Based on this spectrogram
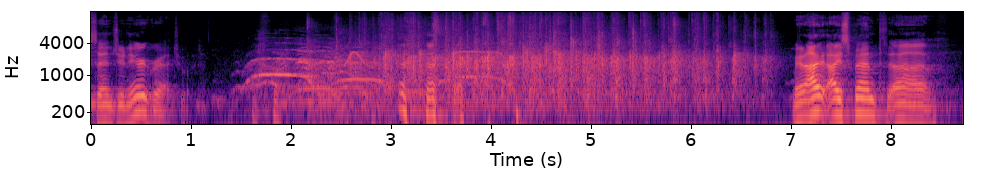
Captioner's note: cheers, applause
